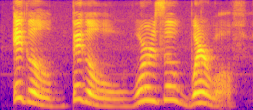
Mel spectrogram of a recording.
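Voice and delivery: loud, chanted incantation; magic spell. Acted. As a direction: cast it like a wizard's spell. Wizard casting a spell.

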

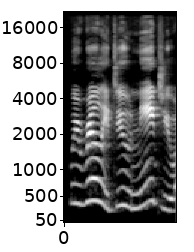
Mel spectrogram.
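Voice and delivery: understated shout. A narrator's reading. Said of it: "I shouted".

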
